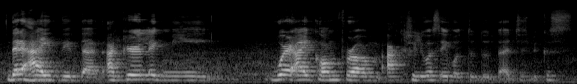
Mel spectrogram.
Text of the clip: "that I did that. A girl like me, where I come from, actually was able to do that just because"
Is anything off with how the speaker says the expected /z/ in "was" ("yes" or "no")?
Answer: yes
